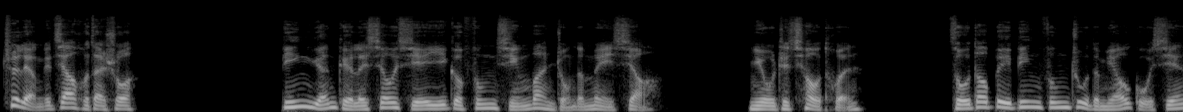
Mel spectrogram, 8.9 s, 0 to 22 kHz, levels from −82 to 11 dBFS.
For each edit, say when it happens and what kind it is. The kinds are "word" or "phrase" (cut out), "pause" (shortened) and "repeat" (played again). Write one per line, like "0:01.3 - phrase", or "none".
none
